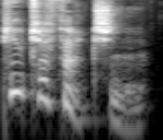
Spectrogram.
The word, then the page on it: putrefaction: British English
